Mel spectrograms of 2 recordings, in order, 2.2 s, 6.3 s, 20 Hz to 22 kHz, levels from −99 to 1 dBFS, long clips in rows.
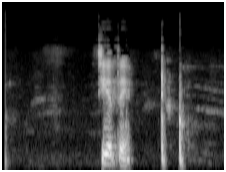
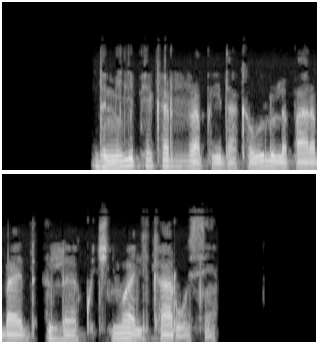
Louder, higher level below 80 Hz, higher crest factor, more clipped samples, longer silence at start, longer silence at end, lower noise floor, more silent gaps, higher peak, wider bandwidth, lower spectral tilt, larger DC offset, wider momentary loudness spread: about the same, -18 LUFS vs -19 LUFS; second, -70 dBFS vs -60 dBFS; about the same, 20 dB vs 18 dB; neither; about the same, 0.95 s vs 0.9 s; second, 0.4 s vs 1 s; second, -63 dBFS vs under -90 dBFS; second, none vs 3.50-3.54 s; about the same, -2 dBFS vs -2 dBFS; first, 9.2 kHz vs 7.8 kHz; second, -2 dB/octave vs -6 dB/octave; neither; about the same, 11 LU vs 9 LU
